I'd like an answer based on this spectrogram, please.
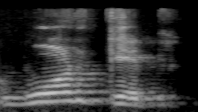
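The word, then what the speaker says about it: worked: drum Beat becomes helped fijan en esto yo escribo worket pero como tiene sonido de T la unaí la d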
